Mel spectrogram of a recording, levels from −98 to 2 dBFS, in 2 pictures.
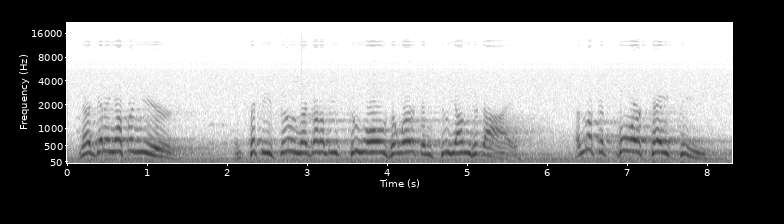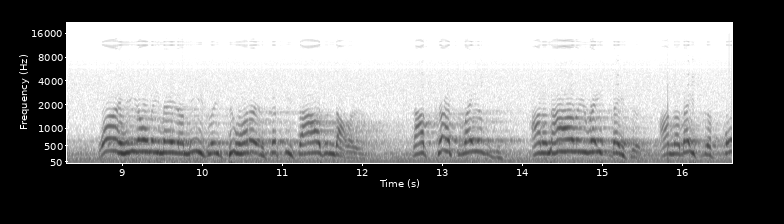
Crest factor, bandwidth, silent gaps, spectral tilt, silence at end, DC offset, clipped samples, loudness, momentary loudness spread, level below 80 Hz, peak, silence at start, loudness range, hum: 16 dB; 2.8 kHz; none; -11 dB/octave; 0 s; under 0.1%; under 0.1%; -31 LUFS; 16 LU; -48 dBFS; -16 dBFS; 0 s; 4 LU; none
